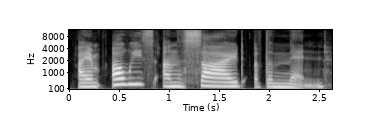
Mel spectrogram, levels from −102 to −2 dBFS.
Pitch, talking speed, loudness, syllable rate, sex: 235 Hz, 205 wpm, -17 LUFS, 4.7 syllables/s, female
